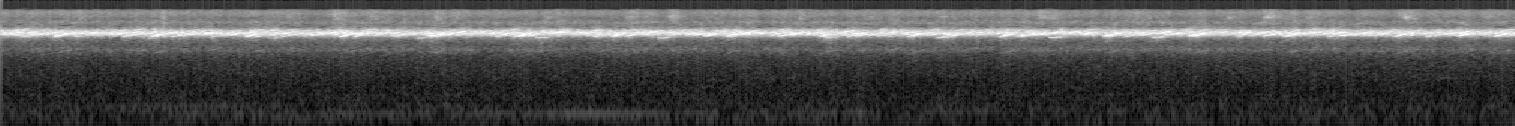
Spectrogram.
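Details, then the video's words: A steady wall of cricket chirping in the forest, high and ringing, with occasional brighter pulses rising above the constant trill and a faint low rumble in the background. "Sounds of Nature Series - Crickets of the Forest"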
